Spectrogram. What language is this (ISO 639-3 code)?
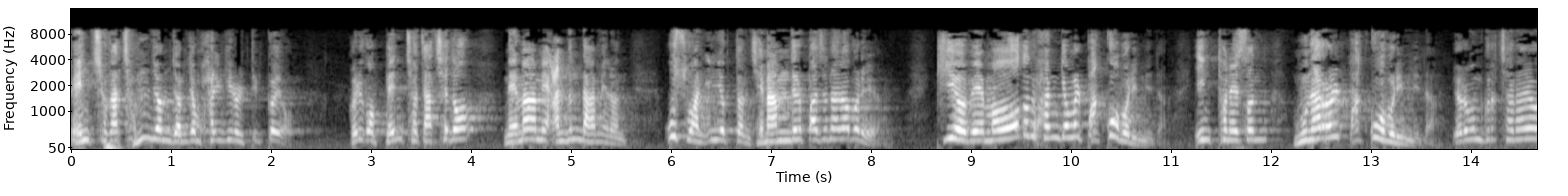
kor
